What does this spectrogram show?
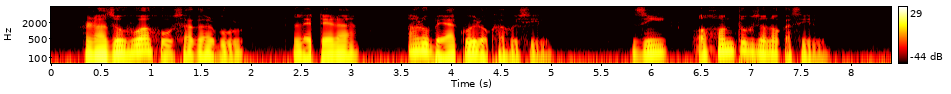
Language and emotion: Assamese, sad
